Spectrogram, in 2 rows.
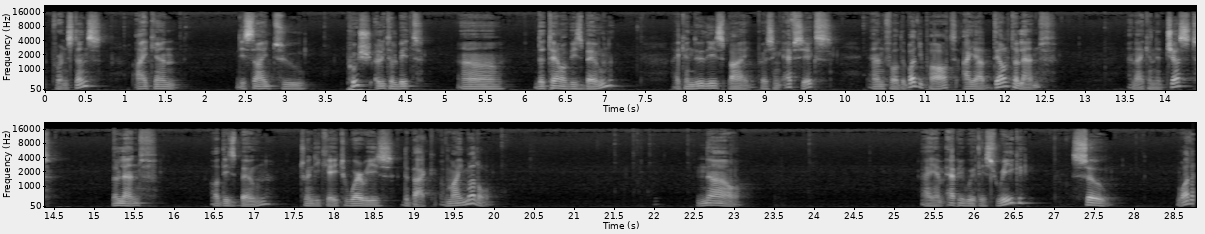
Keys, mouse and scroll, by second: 0.8-1.3 scroll up 2, 1.1 middle click, 1.8 middle click, 3.6 middle click, 8.5 F6, 21.6 shift+middle click, 22.0 middle click, 22.8 shift+middle click, 23.6 z, 24.0 middle click, 27.3 2.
